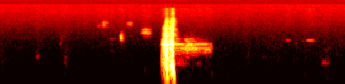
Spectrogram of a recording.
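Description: A single sharp knock or thump about two seconds in, followed by a brief steady tone. Otherwise near silence.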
